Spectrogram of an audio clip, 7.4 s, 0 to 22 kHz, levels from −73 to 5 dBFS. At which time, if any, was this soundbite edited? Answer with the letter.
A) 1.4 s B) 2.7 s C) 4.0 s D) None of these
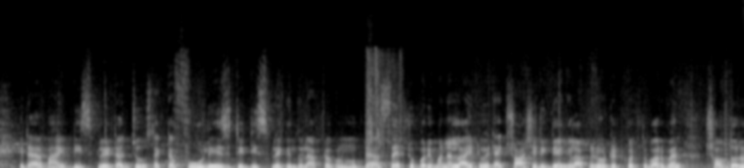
C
